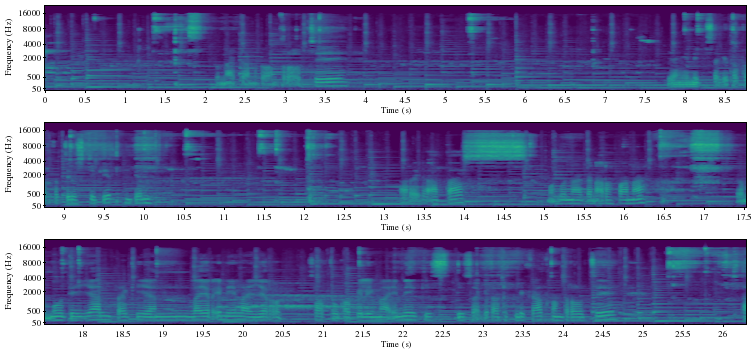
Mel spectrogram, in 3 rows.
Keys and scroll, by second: 3.0 ctrl+j, 18.7 ctrl+j, 25.3 ctrl+j.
